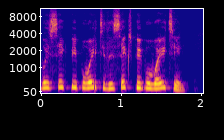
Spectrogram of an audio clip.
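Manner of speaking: put-on fast, high, panicky Birmingham accent. Retelling what someone said when they tried to join last night, in a Brummie accent. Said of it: "But in a Brummie accent".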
